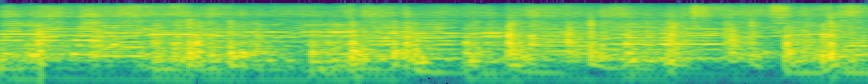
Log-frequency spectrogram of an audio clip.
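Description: Pipe band playing: bagpipes carry the melody over bass drum beats, with a brass horn in the band.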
